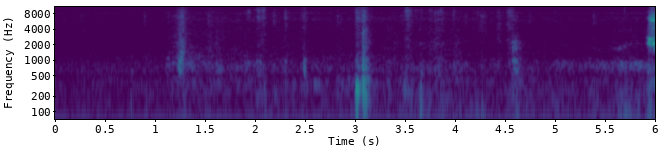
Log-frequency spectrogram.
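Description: Near silence with a few faint, short ticks and rustles, the clearest about three seconds in: a thin steel crochet hook and cotton yarn being worked by hand.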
